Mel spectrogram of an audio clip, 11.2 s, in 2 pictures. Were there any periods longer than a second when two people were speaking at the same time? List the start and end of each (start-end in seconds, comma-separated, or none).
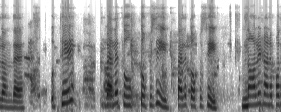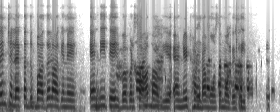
8.4-10.5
